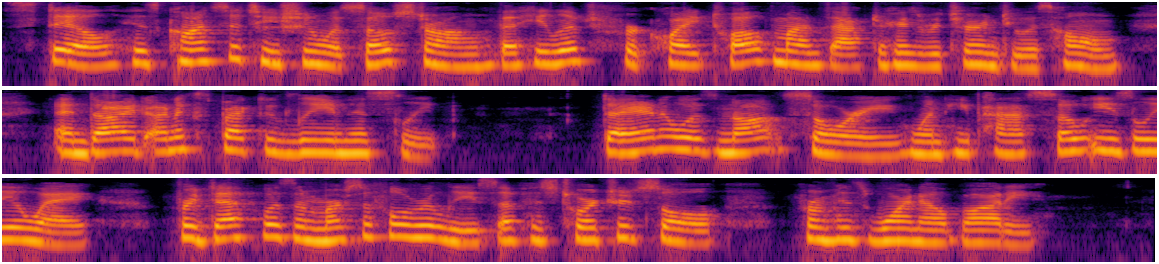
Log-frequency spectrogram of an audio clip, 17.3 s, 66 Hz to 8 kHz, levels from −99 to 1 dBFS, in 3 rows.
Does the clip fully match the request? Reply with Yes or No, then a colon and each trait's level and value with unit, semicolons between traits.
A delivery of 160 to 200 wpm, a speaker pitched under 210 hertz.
No: average, 175 wpm; high, 230 Hz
